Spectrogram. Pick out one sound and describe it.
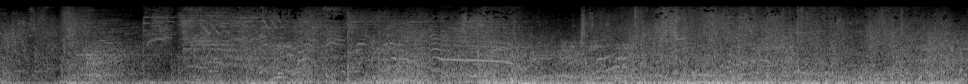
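Magic blasts and clashing combat effects from a video game crackle and boom.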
